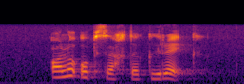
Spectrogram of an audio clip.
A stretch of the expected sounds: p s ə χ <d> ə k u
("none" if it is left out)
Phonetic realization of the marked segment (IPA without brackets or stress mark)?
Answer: t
